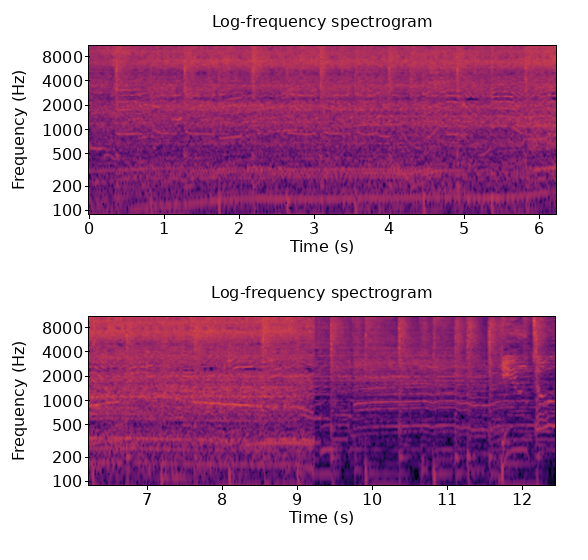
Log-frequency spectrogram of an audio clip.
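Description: Polaris Ranger XP side-by-side engine running under load as it churns through deep mud, its pitch rising and falling slowly with the throttle. About nine seconds in, it gives way to a country song.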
